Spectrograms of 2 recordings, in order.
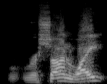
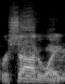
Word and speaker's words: Rashad White: yeah even though uh is it rashan white is that his name how do you pronounce his name hold on yeah Rashad Rashad white Rashad Rashad white um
